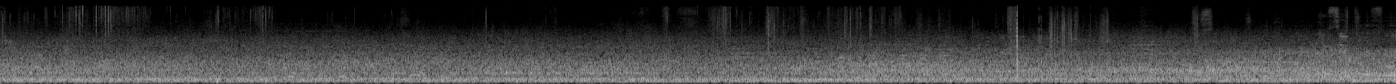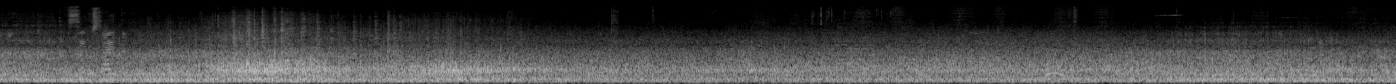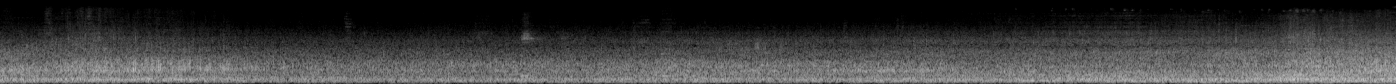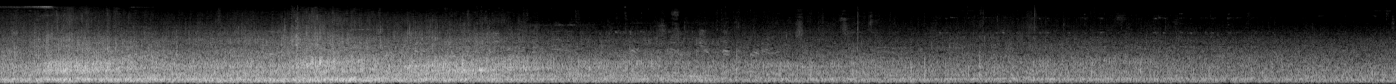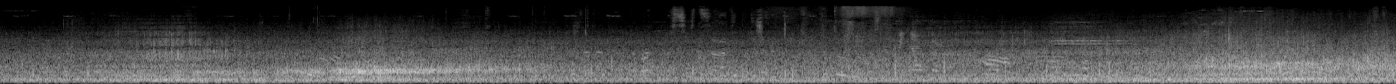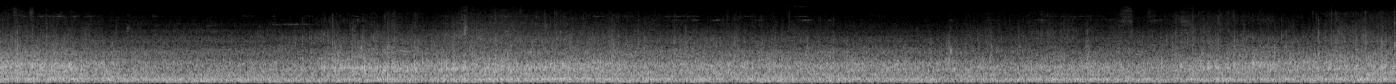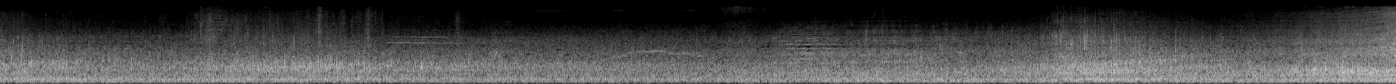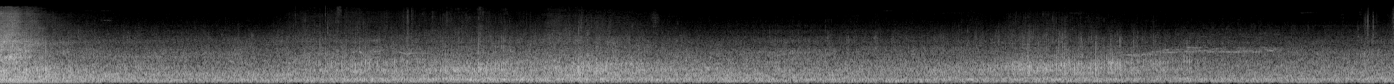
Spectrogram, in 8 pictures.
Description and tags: the sound of Kreschatik Street in Kiev, a stretch of which is cobbled, recorded with an iPhone4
